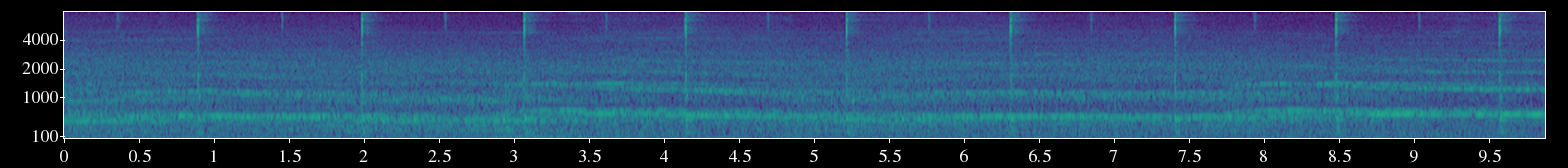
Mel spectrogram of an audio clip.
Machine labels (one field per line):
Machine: valve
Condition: abnormal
